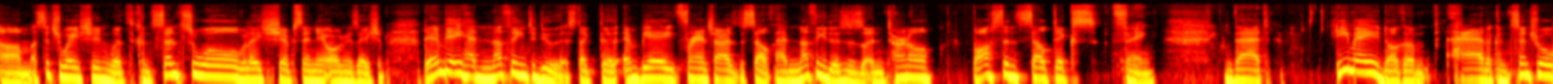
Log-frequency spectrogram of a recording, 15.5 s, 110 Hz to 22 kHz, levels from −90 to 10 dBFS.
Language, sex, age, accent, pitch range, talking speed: English, male, 30-49, American, 125-175 Hz, 150 wpm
